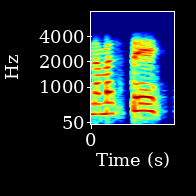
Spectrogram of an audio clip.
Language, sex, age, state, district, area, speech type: Hindi, female, 18-30, Uttar Pradesh, Ghazipur, rural, conversation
